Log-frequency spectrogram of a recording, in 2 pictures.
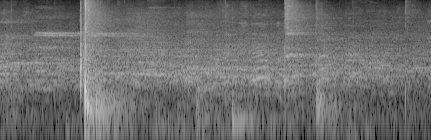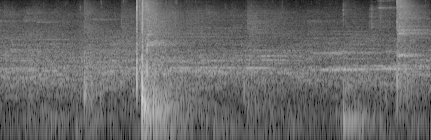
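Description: Baseball bat striking a pitched ball twice, about six seconds apart, each a sharp crack that echoes briefly in a large indoor hall, with a few fainter knocks between.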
